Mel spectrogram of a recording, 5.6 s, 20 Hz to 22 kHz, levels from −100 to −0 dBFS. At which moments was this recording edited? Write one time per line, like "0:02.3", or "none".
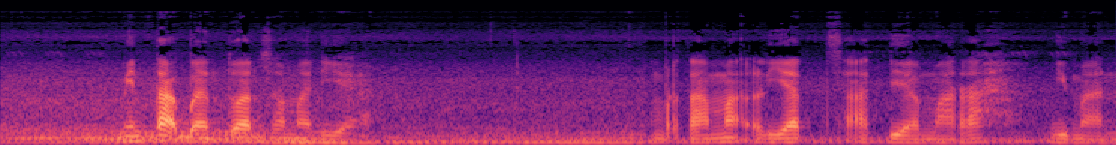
0:03.2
